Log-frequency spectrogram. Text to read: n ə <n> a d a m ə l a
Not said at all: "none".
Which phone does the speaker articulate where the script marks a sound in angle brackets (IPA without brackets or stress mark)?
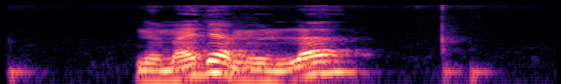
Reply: m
